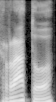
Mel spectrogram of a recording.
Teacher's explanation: if the r is at the beginning of a word like rato or doubled like ko, it becomes a much stronger, heavier throat hit.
